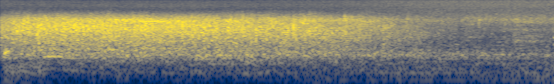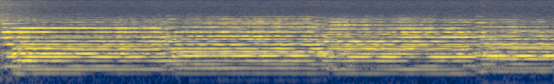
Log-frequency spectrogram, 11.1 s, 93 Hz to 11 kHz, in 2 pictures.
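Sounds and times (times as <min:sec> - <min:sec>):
audience applause: 0:00.0 - 0:05.8
orchestra playing loud held chord: 0:05.5 - 0:11.0.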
